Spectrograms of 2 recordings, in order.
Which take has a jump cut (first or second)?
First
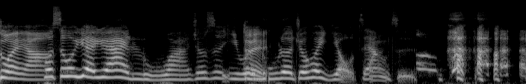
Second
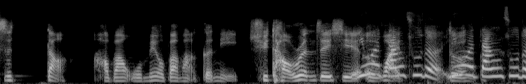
first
